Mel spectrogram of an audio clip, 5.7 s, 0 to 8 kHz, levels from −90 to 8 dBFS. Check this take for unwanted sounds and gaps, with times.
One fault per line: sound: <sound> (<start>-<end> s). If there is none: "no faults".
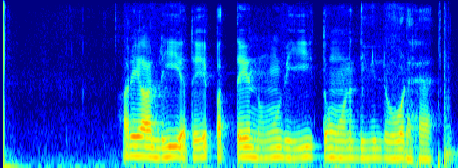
no faults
